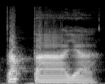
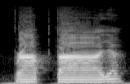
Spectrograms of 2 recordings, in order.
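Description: First: The first syllable is short, not held. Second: The first syllable is held for two beats. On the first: The speaker calls it wrong. "Đừng có đọc là Praptaya, Prap là không đúng" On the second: The speaker calls it right. "Chữ Bra chúng ta đọc là hai nhịp, xong rồi chúng ta mới đóng chữ đó lại bằng chữ P"

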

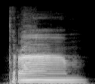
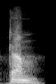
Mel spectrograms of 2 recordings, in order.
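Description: First: The vowel is drawn out for two beats. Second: The vowel is short and clipped. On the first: The speaker calls it right. "mà đọc là tram, a là kéo dài hai nhịp" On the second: The speaker calls it wrong. "không đọc là trăm"

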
